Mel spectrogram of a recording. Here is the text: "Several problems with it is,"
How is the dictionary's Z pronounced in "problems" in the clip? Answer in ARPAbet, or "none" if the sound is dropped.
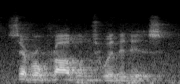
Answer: Z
